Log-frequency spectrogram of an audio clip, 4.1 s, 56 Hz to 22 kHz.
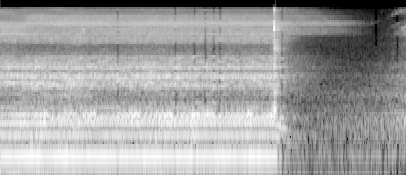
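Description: Small 6 V DC motor spinning a fan propeller with a steady hum. A sharp relay click comes about three-quarters of the way in, and the motor cuts off as the Arduino's timed on-off cycle switches it out.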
